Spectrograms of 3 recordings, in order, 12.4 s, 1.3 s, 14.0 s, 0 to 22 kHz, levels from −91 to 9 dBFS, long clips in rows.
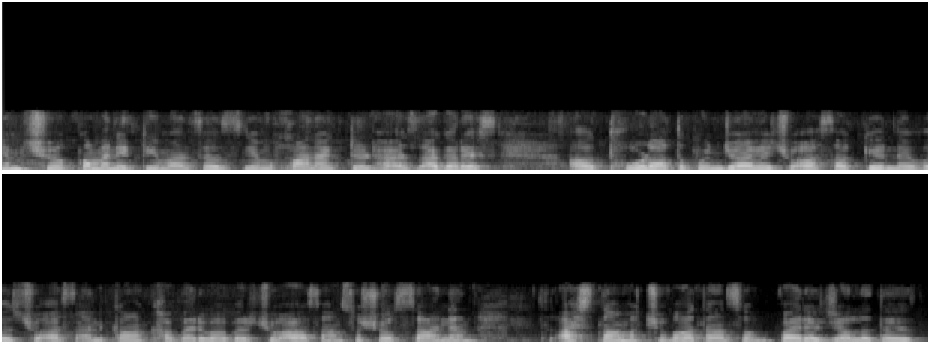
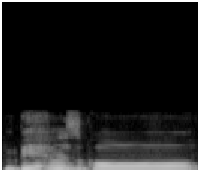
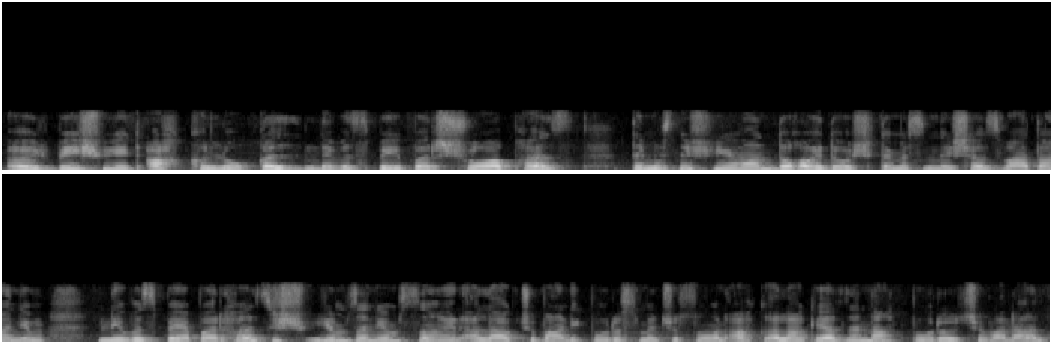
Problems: background sounds at intervals, background conversations at intervals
